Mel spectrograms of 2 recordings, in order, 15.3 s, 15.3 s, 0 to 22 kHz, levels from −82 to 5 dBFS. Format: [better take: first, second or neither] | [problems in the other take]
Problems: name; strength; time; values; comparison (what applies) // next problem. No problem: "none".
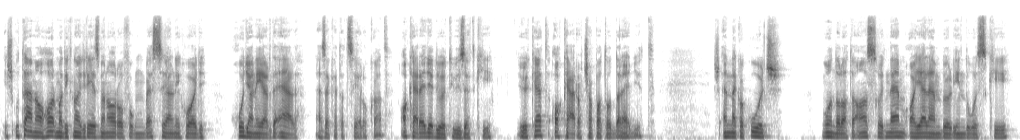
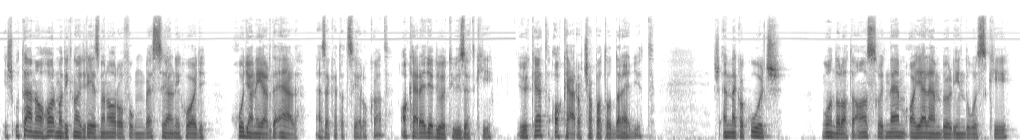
first | high-pitched whine; faint; until 7.5 s and from 11 s on; 7 kHz, 35 dB below the speech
